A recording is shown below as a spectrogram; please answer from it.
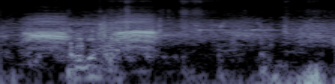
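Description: A bird calling outdoors: two short calls in quick succession in the first second, then quiet.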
